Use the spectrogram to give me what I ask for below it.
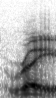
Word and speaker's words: Rey: would you give us your name please and spell it out e ray r-e-y r-e-y all right you see this recorder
